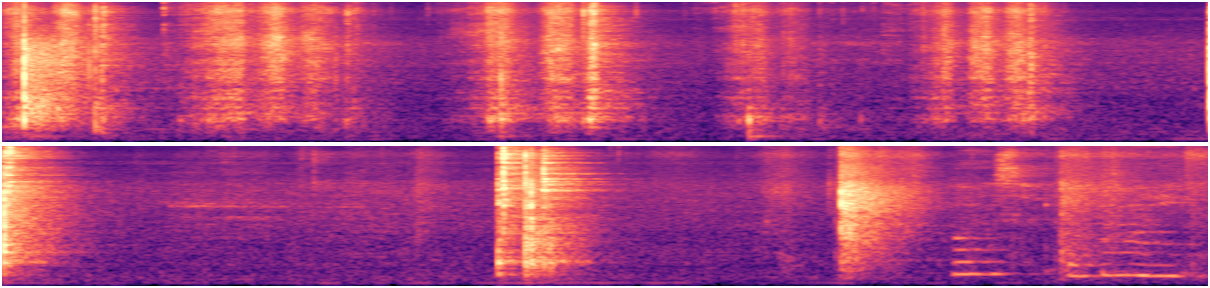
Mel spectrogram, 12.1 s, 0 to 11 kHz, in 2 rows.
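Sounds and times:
knife slicing meat on cutting board: 0.0 - 4.0.

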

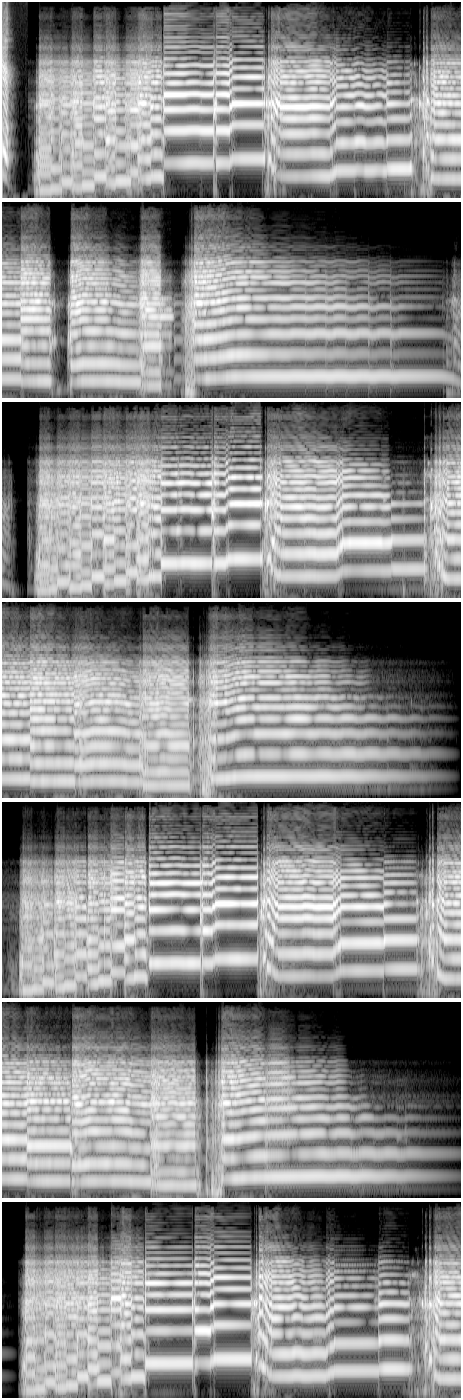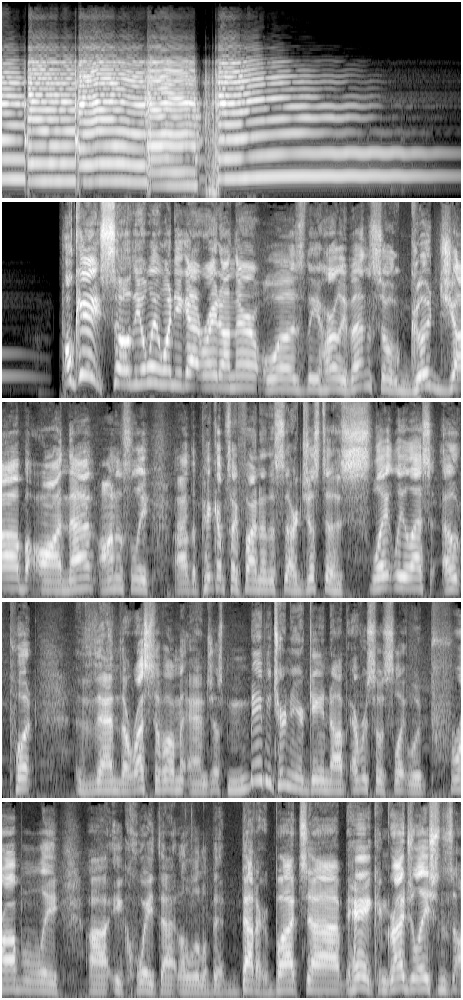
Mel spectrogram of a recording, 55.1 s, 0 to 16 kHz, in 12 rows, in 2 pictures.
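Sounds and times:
overdriven electric guitar: 0.0 - 37.3.

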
